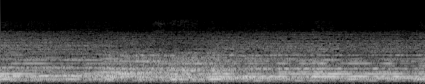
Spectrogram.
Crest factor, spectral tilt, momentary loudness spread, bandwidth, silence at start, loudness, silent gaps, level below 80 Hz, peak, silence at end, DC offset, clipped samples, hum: 12 dB; -8 dB/octave; 3 LU; 7.8 kHz; 0 s; -18 LUFS; none; -62 dBFS; -4 dBFS; 0 s; under 0.1%; under 0.1%; none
